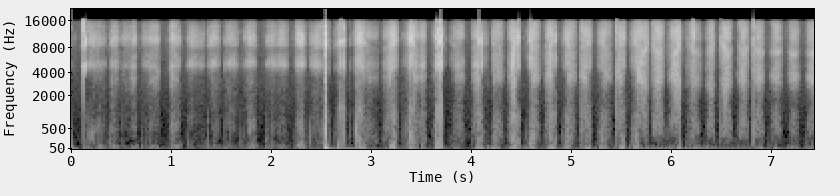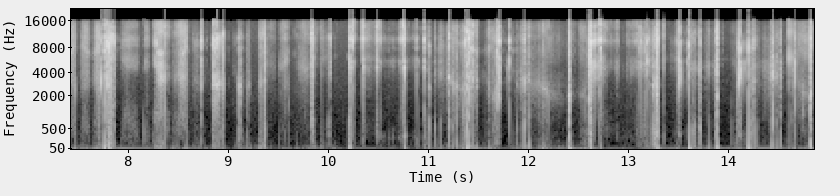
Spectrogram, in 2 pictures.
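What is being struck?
Small plastic earphone microphone remote.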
